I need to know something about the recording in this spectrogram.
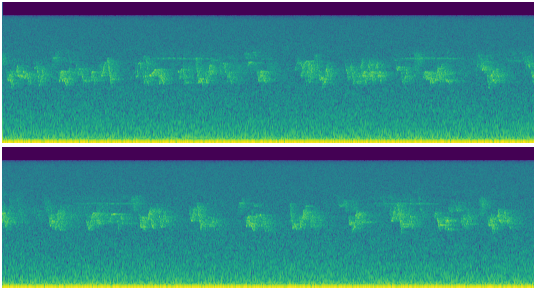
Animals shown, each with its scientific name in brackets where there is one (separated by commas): Red-eyed Vireo (Vireo olivaceus), Dark-eyed Junco (Junco hyemalis)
